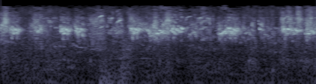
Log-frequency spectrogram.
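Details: Hand-fed day-old Society finch baby: loud high-pitched begging chirps in rapid bursts, with a soft low bump of handling midway.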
